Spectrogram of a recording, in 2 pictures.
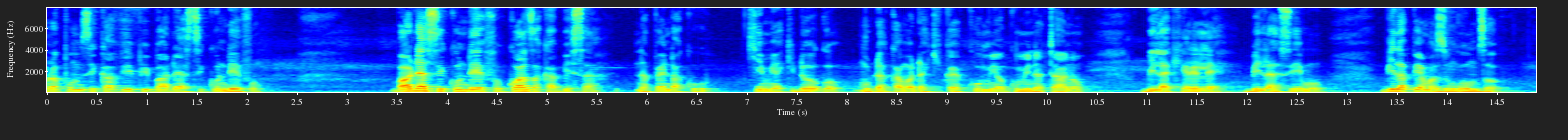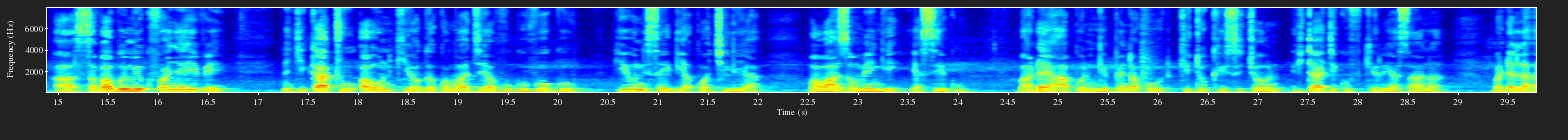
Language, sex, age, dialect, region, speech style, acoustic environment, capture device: Swahili, male, 25-34, Kenya - Nairobi Sheng-influenced, Kenya, happy, silence, desktop / Windows / Chrome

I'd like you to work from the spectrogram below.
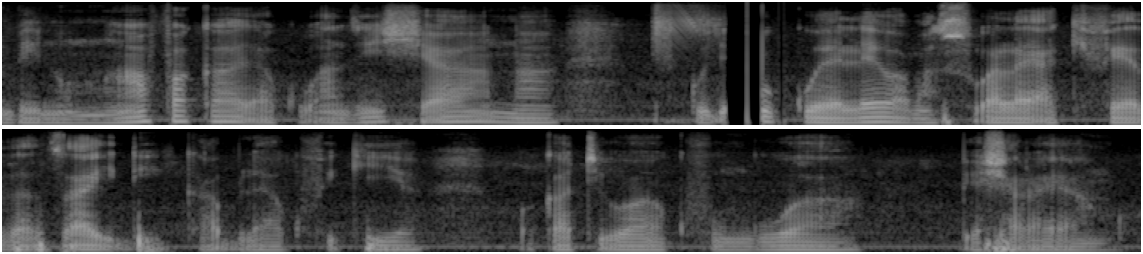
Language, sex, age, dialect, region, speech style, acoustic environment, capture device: Swahili, male, 45-54, Kenya - Mombasa, Kenya, happy, people talking; music; traffic, mobile / Linux / Chrome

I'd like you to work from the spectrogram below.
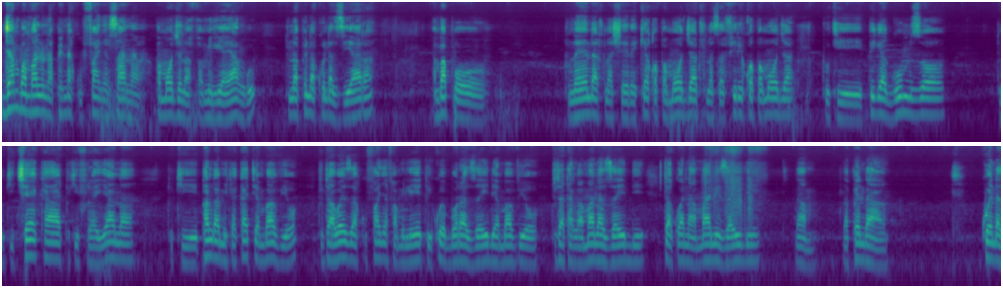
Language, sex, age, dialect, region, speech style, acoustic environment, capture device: Swahili, male, 18-24, Kenya - Mombasa, Kenya, relaxed, nature, mobile / Linux / Chrome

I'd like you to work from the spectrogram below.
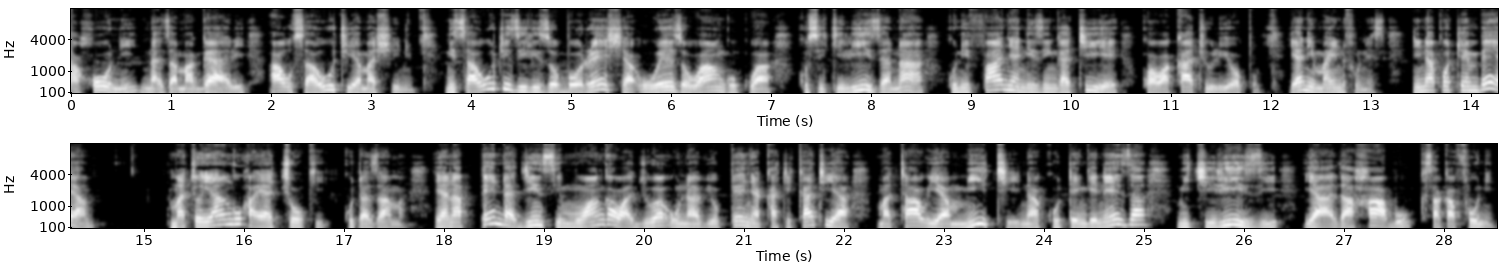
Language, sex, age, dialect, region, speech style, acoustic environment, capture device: Swahili, male, 25-34, Kenya - Nairobi Sheng-influenced, Kenya, relaxed, nature; silence, mobile / Linux / Chrome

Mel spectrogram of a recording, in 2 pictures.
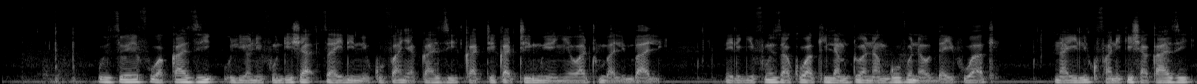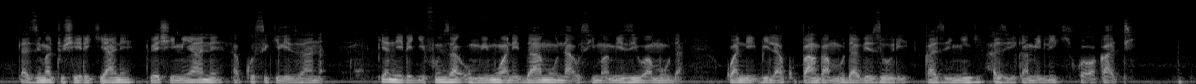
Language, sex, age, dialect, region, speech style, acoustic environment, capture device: Swahili, male, 18-24, Kenya - Mombasa, Kenya, focused, silence, desktop / Windows / Chrome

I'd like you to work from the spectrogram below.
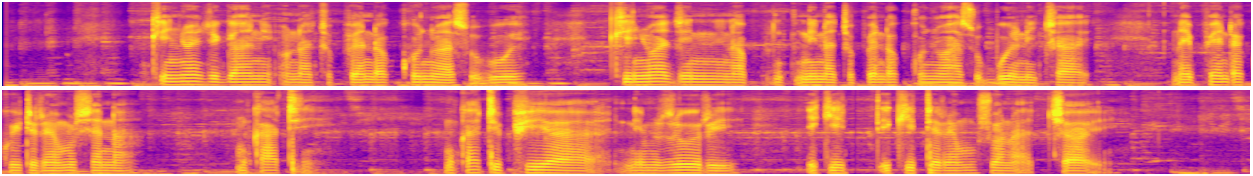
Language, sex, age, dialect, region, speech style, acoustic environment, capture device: Swahili, male, 25-34, Kenya - Nairobi Sheng-influenced, Kenya, nervous; tired; stressed, people talking; music, mobile / Linux / Chrome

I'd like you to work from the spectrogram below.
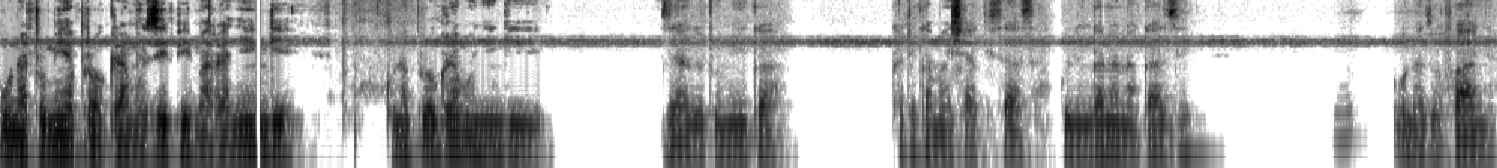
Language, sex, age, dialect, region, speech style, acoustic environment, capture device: Swahili, male, 25-34, Kenya - Mombasa, Kenya, relaxed; focused, nature; silence, mobile / Linux / Chrome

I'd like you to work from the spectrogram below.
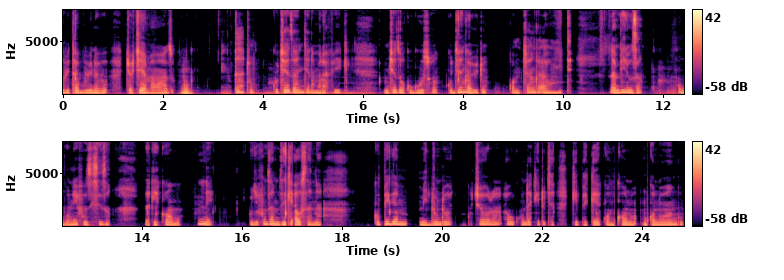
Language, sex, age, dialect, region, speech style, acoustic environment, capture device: Swahili, female, 35-44, Kenya - Nairobi Sheng-influenced, Kenya, nervous, construction; silence, mobile / Linux / Chrome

